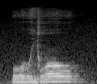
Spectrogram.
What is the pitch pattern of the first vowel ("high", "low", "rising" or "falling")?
low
